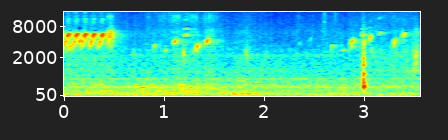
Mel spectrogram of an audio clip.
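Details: Goldfinch in a garden: a quick run of five bright, high chirps, then scattered soft twittering notes and a sharp click, over steady background noise.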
